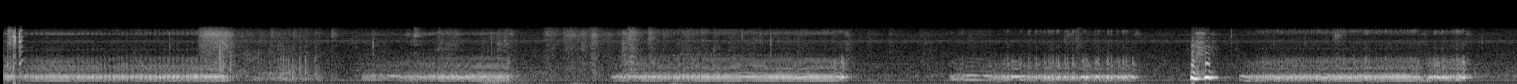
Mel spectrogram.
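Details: Shiba Inu dogs Tsuki and Kitsune over a rawhide: throaty, harmonic gargling growls come in bursts of two to three seconds separated by short pauses, with a sudden sharp snap near the end.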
